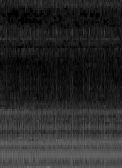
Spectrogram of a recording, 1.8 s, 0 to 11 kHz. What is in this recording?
engine model high revs 2
Vehicle's engine high rev noise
